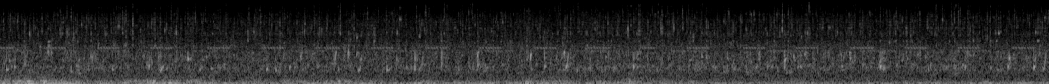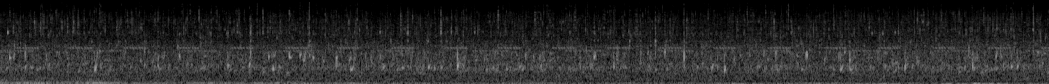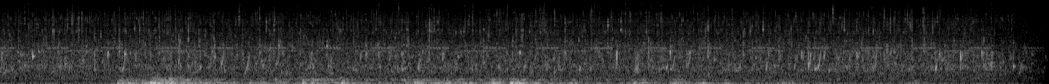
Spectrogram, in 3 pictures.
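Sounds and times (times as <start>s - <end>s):
relaxing rain: 0.0s - 31.4s
thunder: 22.2s - 28.8s.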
